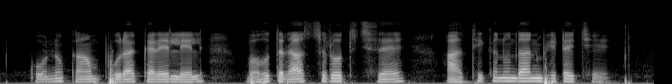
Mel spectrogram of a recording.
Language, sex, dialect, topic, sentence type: Maithili, male, Bajjika, banking, statement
